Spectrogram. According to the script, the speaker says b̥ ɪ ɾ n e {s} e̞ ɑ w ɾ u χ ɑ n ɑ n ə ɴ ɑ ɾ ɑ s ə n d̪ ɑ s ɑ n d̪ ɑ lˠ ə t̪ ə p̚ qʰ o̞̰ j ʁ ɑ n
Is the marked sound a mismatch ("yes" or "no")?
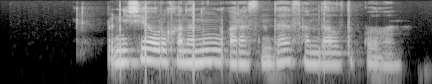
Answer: yes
